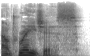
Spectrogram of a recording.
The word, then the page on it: outrageous: British English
